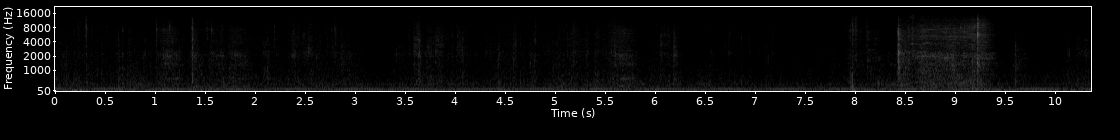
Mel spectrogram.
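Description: Near silence: room tone with a low steady hum and faint rustles and clicks from artificial florals and a grapevine wreath being handled. Near the end comes a brief louder rustle as the wreath is turned on the table.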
